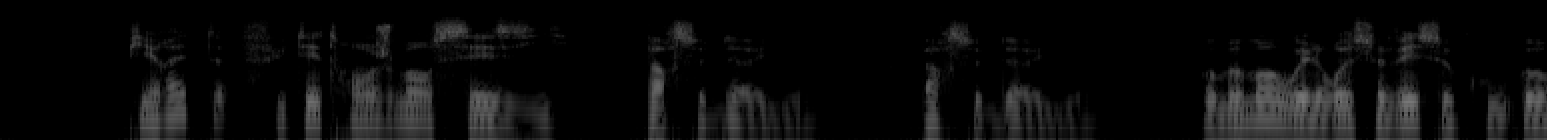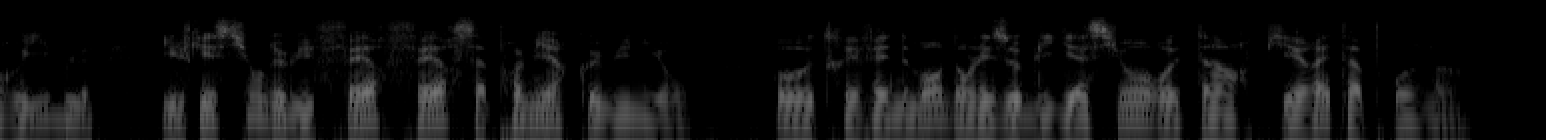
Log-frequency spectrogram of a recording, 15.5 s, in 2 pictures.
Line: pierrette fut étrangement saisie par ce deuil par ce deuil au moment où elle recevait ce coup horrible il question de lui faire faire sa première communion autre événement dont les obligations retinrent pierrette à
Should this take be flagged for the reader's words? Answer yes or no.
no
